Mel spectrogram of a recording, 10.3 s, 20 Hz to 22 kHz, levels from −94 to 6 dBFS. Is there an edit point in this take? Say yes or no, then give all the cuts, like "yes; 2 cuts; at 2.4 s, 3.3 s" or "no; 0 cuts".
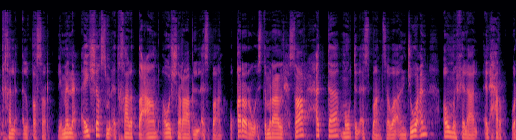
yes; 1 cut; at 4.5 s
